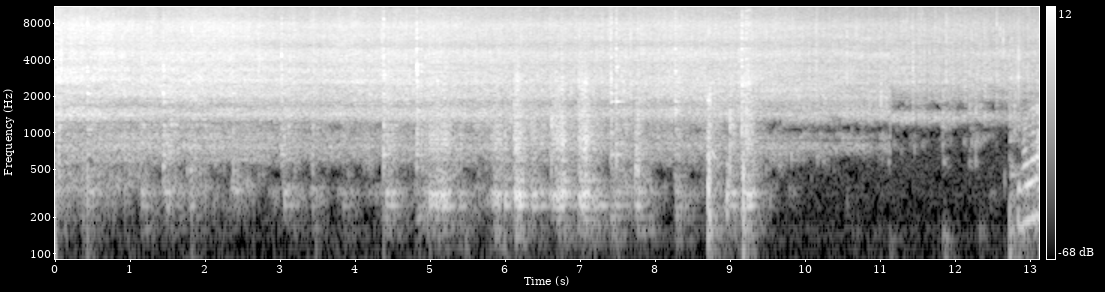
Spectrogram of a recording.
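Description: Masala for banana flower curry frying on a medium gas flame while being stirred, a steady close sizzle with scraping spoon strokes throughout that softens toward the end.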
